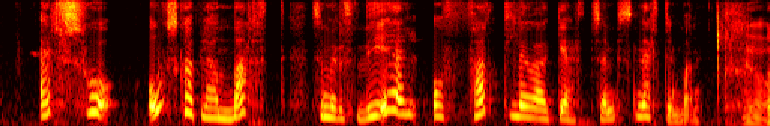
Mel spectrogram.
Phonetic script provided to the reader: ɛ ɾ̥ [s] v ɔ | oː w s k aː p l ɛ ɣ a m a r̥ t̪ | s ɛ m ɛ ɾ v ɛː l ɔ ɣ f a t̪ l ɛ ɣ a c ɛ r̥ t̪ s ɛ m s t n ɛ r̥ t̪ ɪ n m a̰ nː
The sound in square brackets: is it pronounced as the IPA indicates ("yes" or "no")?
yes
